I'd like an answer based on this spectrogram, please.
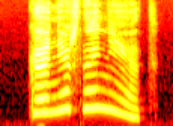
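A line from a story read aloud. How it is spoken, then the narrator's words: Exclaiming. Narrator (Russian): воскликнула Амалия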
